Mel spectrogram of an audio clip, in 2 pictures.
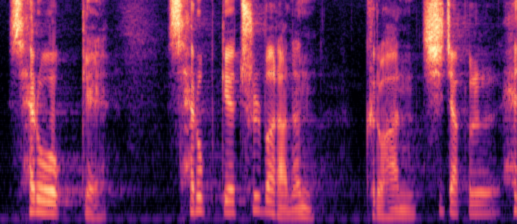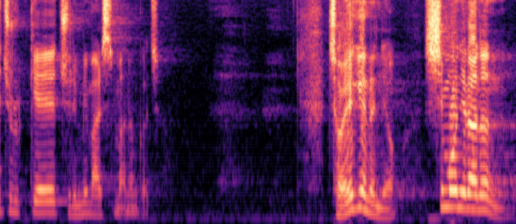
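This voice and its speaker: A male pastor preaching an earnest, reflective sermon with rhetorical questions. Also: medium pitch. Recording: long reverb in a church hall.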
